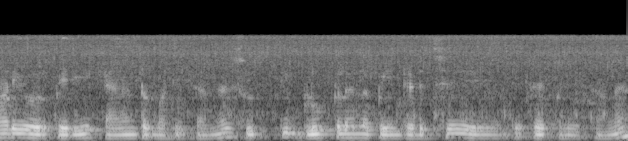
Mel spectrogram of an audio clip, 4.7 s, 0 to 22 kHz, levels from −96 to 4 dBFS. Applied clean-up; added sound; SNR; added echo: none; Water tap, faucet / Water; 13 dB; reverberation time 1.2 s.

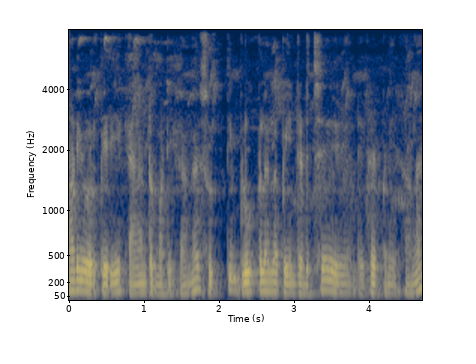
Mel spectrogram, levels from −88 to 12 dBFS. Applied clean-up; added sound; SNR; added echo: none; none; none; none.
